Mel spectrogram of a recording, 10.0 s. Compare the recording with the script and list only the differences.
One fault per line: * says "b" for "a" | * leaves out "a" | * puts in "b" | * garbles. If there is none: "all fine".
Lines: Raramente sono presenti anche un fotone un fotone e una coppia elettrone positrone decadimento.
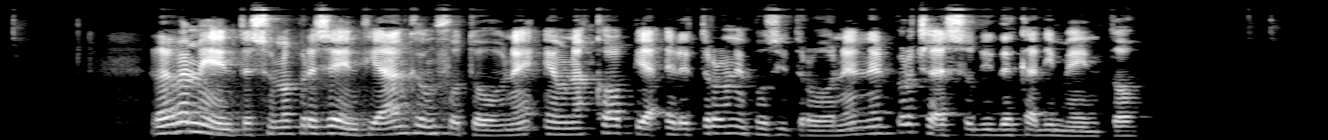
* leaves out "un fotone"
* puts in "nel processo di"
